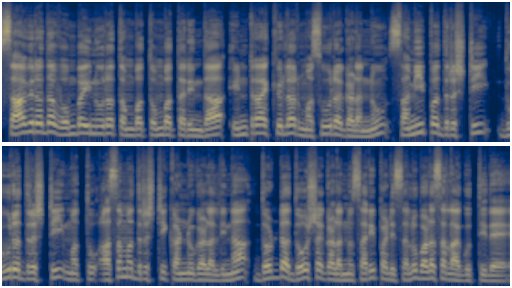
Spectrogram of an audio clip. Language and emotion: Kannada, neutral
